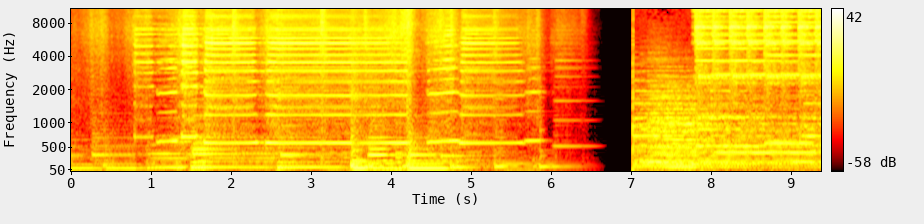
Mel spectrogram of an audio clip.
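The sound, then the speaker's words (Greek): Loud, bright bells ring in a dense, overlapping peal that continues for several seconds, cuts off for a brief silence, then resumes just as full. No one speaks. “Ακούτε καμπανές.”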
